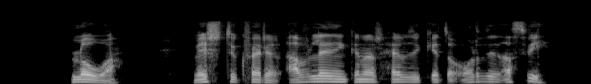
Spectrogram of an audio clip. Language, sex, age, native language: Icelandic, male, 30-39, Icelandic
